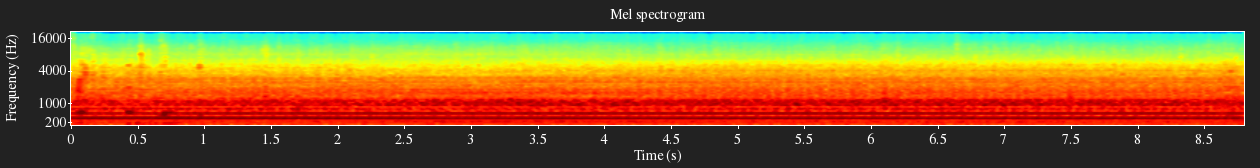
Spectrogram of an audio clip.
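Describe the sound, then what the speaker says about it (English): An oil pump steadily pushes oil into a van engine during an oil change, a constant mechanical hum with a liquid whir that stays even and unbroken throughout, close by, with no talking. "So turn your oil pump on, and then you could start properly pumping oil."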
